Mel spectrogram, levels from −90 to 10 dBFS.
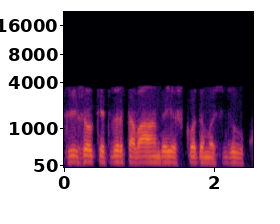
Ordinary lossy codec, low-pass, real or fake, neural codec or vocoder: MP3, 24 kbps; 3.6 kHz; real; none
